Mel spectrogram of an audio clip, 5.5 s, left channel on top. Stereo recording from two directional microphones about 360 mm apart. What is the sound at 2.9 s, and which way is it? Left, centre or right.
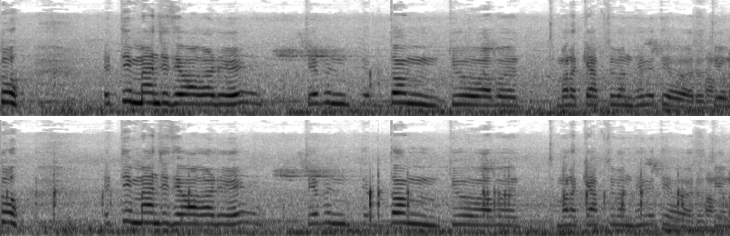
Speech, centre.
